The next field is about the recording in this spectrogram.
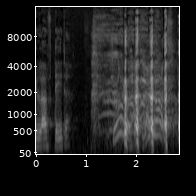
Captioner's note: audience laughing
